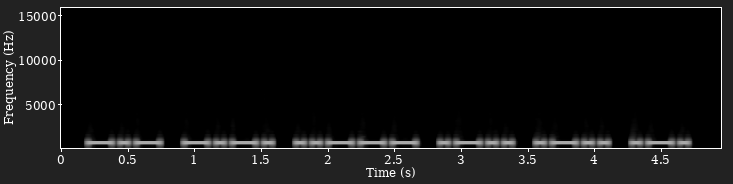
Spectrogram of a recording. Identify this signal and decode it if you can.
Morse code, heard as a keyed tone, about 20 wpm, 700 Hz. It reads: KC2LLR
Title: USA Call Signs - 6 Characters - 20wpm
